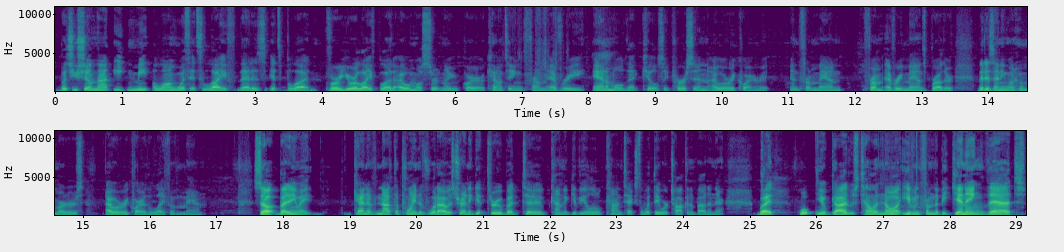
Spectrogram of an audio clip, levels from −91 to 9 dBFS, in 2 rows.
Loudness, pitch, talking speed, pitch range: -26 LUFS, 110 Hz, 210 wpm, 100-125 Hz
